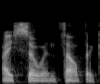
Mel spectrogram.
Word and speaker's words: isoenthalpic: And an isenthalpic or isoenthalpic, apparently both pronunciations are correct.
